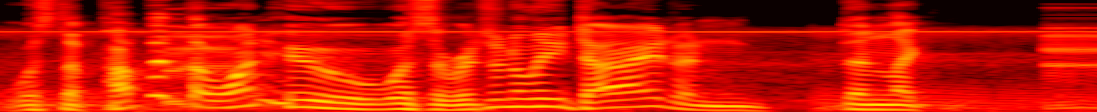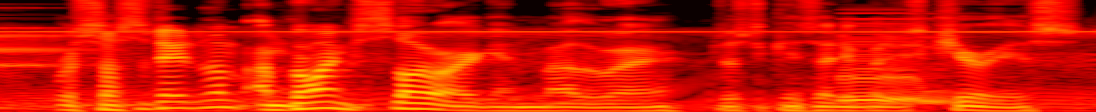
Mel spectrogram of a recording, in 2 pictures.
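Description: Excitable young man with a very animated voice. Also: medium pitch, brisk, noisy background. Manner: excitable, exclaiming, swearing, playful silly wordplay. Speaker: video game streamer. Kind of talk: horror game let's play commentary.

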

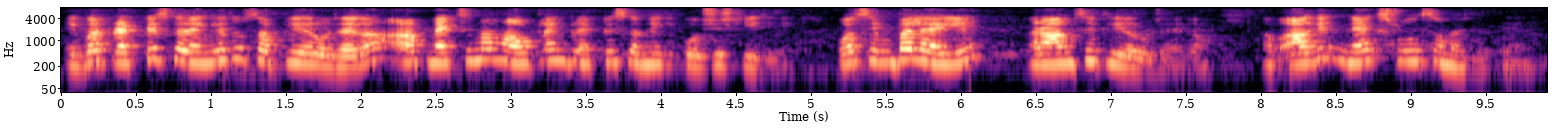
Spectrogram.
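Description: A woman teaching shorthand, explaining each word slowly and patiently, step by step. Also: lively intonation, pushed and bright. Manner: slow, patient, drawn-out words. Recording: dull low-fi recording with faint noise.

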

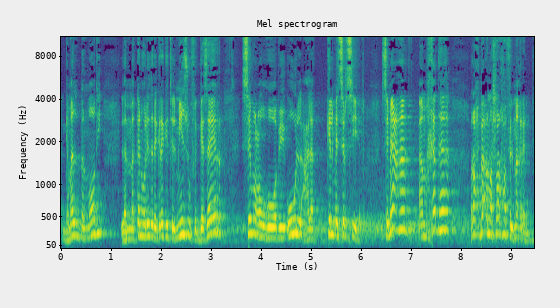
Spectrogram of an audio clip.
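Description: A man's voice: a little high, darkish tone. A man from Egypt with an Egyptian Arabic accent, giving sarcastic, mocking commentary in a comedic vlog. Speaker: YouTuber.

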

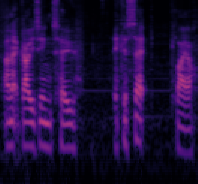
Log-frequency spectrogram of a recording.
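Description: A middle-aged man with a lowish, level voice walks through a retro computing demo at normal speed. He's indoors at his home computer desk, filming on a handheld camera with its built-in microphone, and his casual, unplanned explanation meanders, falters, and circles back on itself.

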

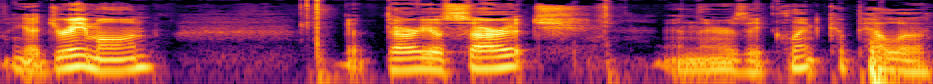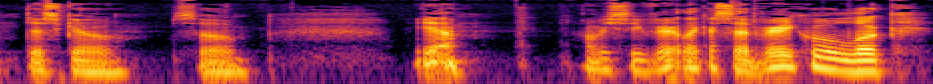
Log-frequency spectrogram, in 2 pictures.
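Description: A middle-aged man opening a box of sports cards for his channel, easygoing and rambling with lots of fillers and restarts, a little hoarse and clearing his throat now and then. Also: mid-range voice, fairly even intonation, normal speed, pauses often, fairly bright tone, no echo. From United States. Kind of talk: casual box-break commentary. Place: at home, in his basement.

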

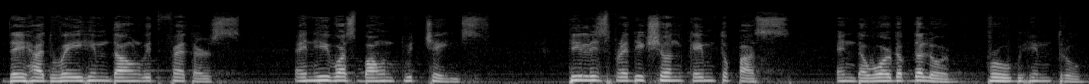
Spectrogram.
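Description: A man speaks in a large echoing church with long reverb. His voice sits a little high for a man. He reads scripture as a lector, slowly and deliberately, in a solemn, formal style. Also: fairly even intonation, dark tone. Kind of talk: solemn liturgical scripture reading. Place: large church during Mass.

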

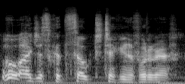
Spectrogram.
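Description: Talking quickly in a mid-range voice, this travel vlogger chats cheerfully and wryly, holding his camera at arm's length both out in the rain and inside his campervan. Music runs beneath his casual narration.

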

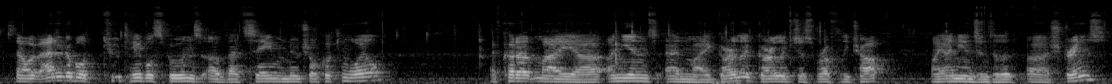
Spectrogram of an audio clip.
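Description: Standing at the stove in his home kitchen, a young home cooking channel host walks through a recipe step by step in a casual, unhurried voice of ordinary pitch. He's relaxed and plain-spoken, often filling pauses with "uh" and "um" and making small self-corrections, while faint kitchen noise and a frying hum sit in the background.

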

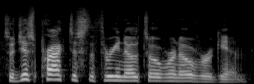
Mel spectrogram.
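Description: Brief: male instructor, forties, from the US, slightly high smooth voice, relaxed explanatory delivery to camera. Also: fairly quick, no room sound. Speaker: duck hunting guide and calling instructor. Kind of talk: informal instructional talk to camera. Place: outdoors among trees, seated.

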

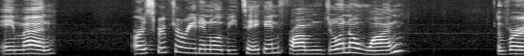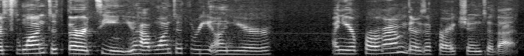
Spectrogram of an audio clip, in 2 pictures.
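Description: A woman leading a church service, announcing a hymn and reading scripture with a few slips, heard from a podium mic in a sanctuary. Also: on the high side. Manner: measured reading with small slips. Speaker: service leader.

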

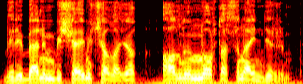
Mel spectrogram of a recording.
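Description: A man's voice: medium pitch, fast talker, noisy background, close to an everyday voice. A man in his sixties playing a grumpy, disapproving old village grandfather in a TV comedy-drama, blunt and scolding. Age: 60s.

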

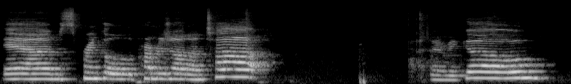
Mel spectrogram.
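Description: Slow, chatty woman teaching kids to cook. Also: high voice, reverberant. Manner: chatty, slow and explanatory, talks to viewers as guys. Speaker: kids cooking class teacher. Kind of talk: live online cooking lesson. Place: home kitchen.

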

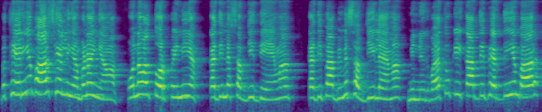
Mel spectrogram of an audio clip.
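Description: An actress playing a scheming, sharp-tongued sister-in-law who accuses and taunts the family. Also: female voice, very high voice, a little fast, hardly any pauses. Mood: accusing. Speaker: actor in a family web drama.

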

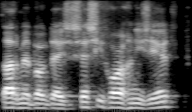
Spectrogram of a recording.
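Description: A man's voice: mid-range voice, quick pace, darkish tone. A man in his fifties gives closing remarks over a video call in a mid-range voice. He sounds friendly and encouraging, with a few fillers. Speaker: team lead. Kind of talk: closing remarks in an online meeting.

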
